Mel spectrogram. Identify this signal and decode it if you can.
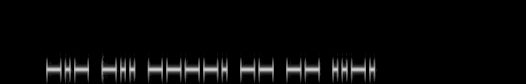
Morse code, heard as a keyed tone, about 30 wpm, 700 Hz. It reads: KD9MMF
